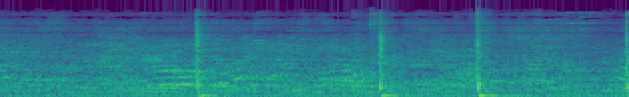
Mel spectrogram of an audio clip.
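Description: Serving trays clatter and knock against a metal counter.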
